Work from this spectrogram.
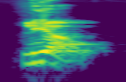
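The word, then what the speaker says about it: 六: so then oh uh the number six is pronounced Leo which is similar to Leo which means to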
